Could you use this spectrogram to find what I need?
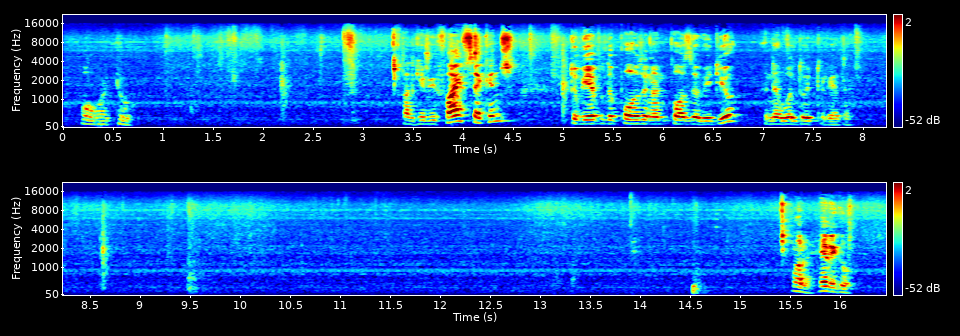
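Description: A middle-aged man speaks calmly and clearly, close by.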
